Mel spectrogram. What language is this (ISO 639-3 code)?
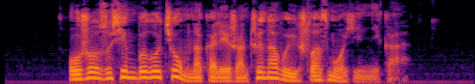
bel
